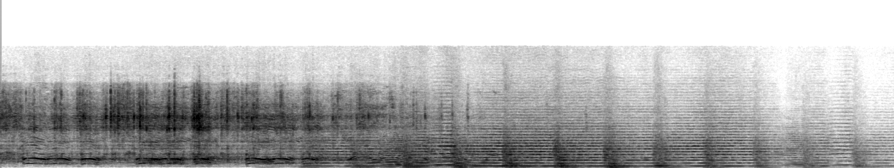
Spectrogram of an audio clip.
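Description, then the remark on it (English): A large crowd of protesting Romanians shouts applause for the journalists who uncovered a story, then settles into loud, sustained chanting in unison of the last name of journalist Catalin Tolentan, the massed voices holding steady pitched tones that swell and repeat rhythmically for several seconds. “The protesting Romanians are shouting applause for the journalists who uncovered this story, along with the last name of a famous journalist, Catalin Tolentan.”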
